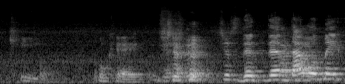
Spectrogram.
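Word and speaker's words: χ: it's as far as the games are concerned, that X-like symbol is actually pronounced key.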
